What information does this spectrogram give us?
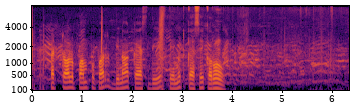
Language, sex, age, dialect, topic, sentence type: Hindi, male, 41-45, Garhwali, banking, question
